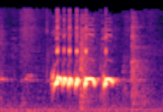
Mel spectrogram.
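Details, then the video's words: A local zebra dove calling steadily, a sound meant to lure other zebra doves into calling and stir rival birds: a quick burst of five or six clipped, bubbling coo notes followed by a soft trailing tone. "perkutut Lokal gacor suara ini sangat cocok untuk masteran pancingan semua jenis burung perkutut"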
